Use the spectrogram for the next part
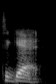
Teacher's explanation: It's almost like that dentalized T with like a D mixed in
